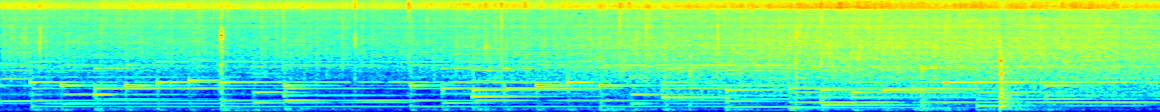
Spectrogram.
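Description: A stir-fry of green beans sizzling steadily in a wok, under instrumental background music with a slow melody of held notes. A sharp tap sounds near the end.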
